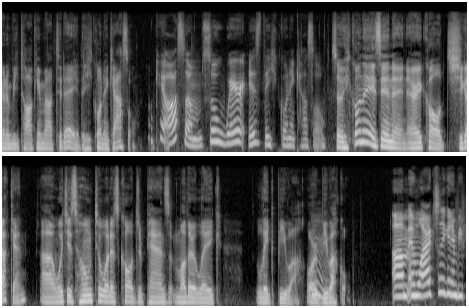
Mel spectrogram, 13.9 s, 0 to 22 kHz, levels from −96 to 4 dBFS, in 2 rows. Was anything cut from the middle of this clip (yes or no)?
yes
